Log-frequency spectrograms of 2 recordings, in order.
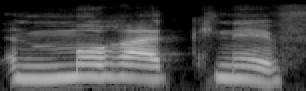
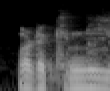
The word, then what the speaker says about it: Mora kniv: Actually, I'm pretty sure in Swedish that would be pronounced kniv. Actually, no, it's David, so it'd be David kniv. Says Mora kniv. Mora kniv.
